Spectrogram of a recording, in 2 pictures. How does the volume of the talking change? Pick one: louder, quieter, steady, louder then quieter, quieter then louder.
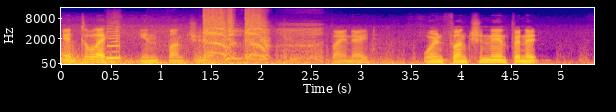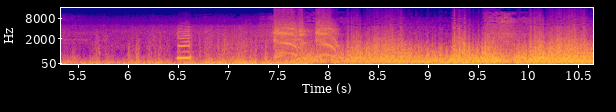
quieter then louder.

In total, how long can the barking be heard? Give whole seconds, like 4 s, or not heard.
not heard.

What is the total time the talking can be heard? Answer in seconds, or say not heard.
5 s.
